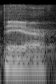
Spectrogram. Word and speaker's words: Bexar: In 1981, I became chief medical examiner of Bexar County, Texas. And for the transcriber, Bexar is spelled B-E-X-A-R. The X is silent.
